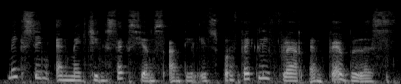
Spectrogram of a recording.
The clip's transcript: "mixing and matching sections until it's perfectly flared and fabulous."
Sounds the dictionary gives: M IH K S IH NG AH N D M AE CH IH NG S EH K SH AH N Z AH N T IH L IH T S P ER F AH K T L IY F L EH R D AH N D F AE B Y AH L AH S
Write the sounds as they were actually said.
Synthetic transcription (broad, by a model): M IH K S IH NG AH N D M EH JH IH NG S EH K S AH N S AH N T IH L IH T S P ER F AH K T L IY F L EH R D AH N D F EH B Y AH L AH S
